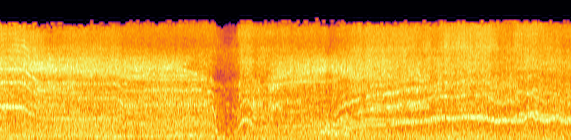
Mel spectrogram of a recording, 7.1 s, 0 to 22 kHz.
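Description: Brushless motors and propellers of an iFlight Nazgul5 V2 5-inch FPV quadcopter whining, the pitch rising and falling with throttle over a rough rush of air. About three seconds in, the whine drops away for a moment, as on a throttle cut, then climbs back.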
